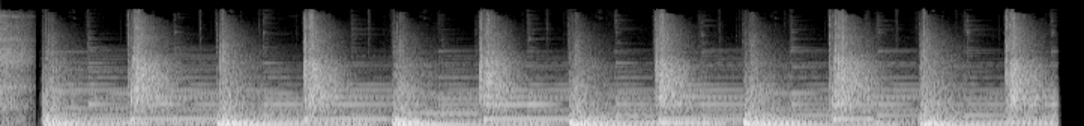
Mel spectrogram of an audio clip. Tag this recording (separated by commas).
Music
